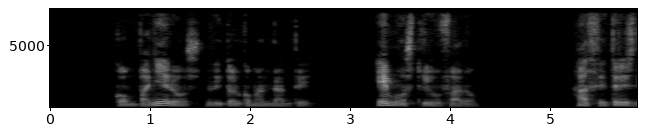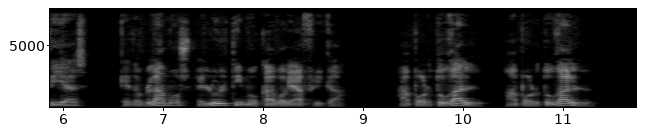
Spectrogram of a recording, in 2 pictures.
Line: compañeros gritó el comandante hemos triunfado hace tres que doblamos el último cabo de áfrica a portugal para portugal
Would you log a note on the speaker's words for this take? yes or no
yes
